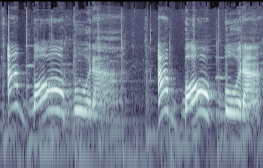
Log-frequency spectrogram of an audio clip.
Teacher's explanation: Que é a vogal O que vai ficar com o sonzinho um pouquinho mais aberto.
